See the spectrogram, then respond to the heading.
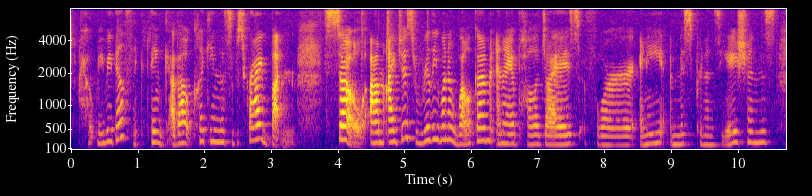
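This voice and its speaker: A woman hosting a book vlog, chatting casually and personally to viewers, often halting and repeating words as she searches for them. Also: mid-range voice, creaky, fairly bright tone. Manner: informal, personal address to viewers. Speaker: host of a book video channel. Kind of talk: casual chat to camera.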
